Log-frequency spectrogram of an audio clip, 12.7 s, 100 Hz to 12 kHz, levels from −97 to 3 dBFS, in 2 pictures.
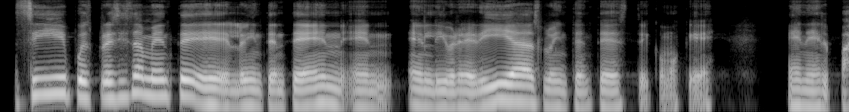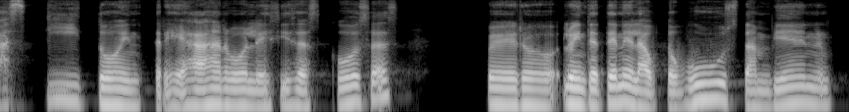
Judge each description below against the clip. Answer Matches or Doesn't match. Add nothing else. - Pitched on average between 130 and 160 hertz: Matches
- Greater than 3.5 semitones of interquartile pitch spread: Matches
